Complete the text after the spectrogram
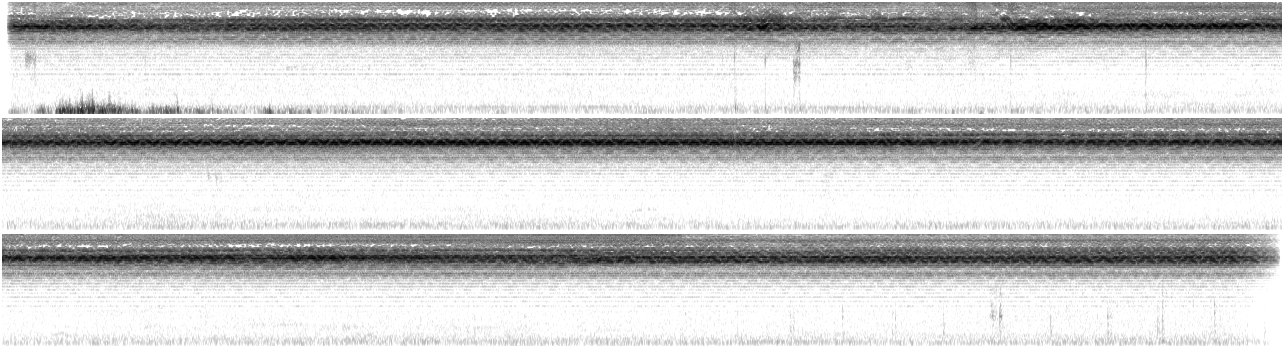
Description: Cicadas at the Portal Lookout in the Blue Mountains, Australia.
